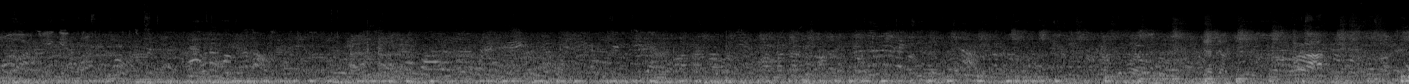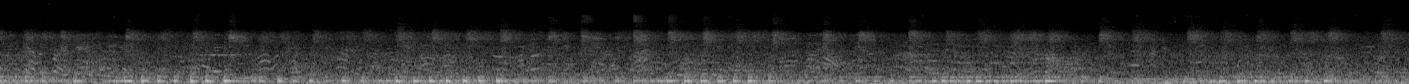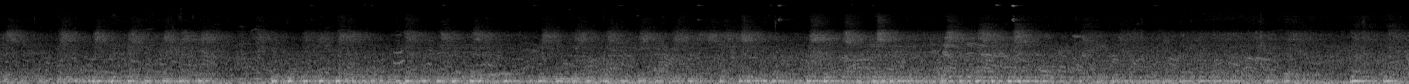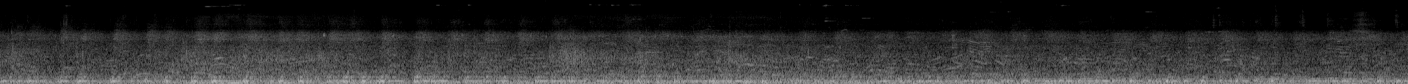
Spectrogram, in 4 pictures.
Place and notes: Baixi, Tongxiao Township 苗栗縣 - Traditional temple fair
Matsu Pilgrimage Procession, Crowded crowd, Fireworks and firecrackers sound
